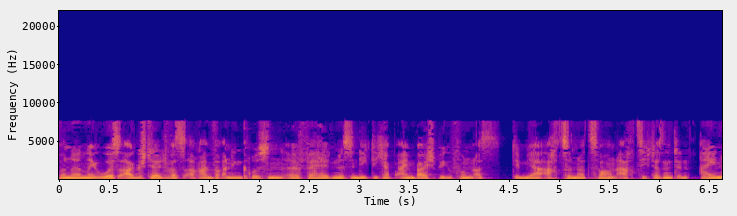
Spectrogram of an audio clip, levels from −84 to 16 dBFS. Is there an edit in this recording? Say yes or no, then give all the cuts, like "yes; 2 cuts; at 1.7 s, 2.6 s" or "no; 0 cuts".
no; 0 cuts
